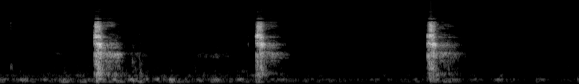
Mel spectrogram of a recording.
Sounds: Sneeze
